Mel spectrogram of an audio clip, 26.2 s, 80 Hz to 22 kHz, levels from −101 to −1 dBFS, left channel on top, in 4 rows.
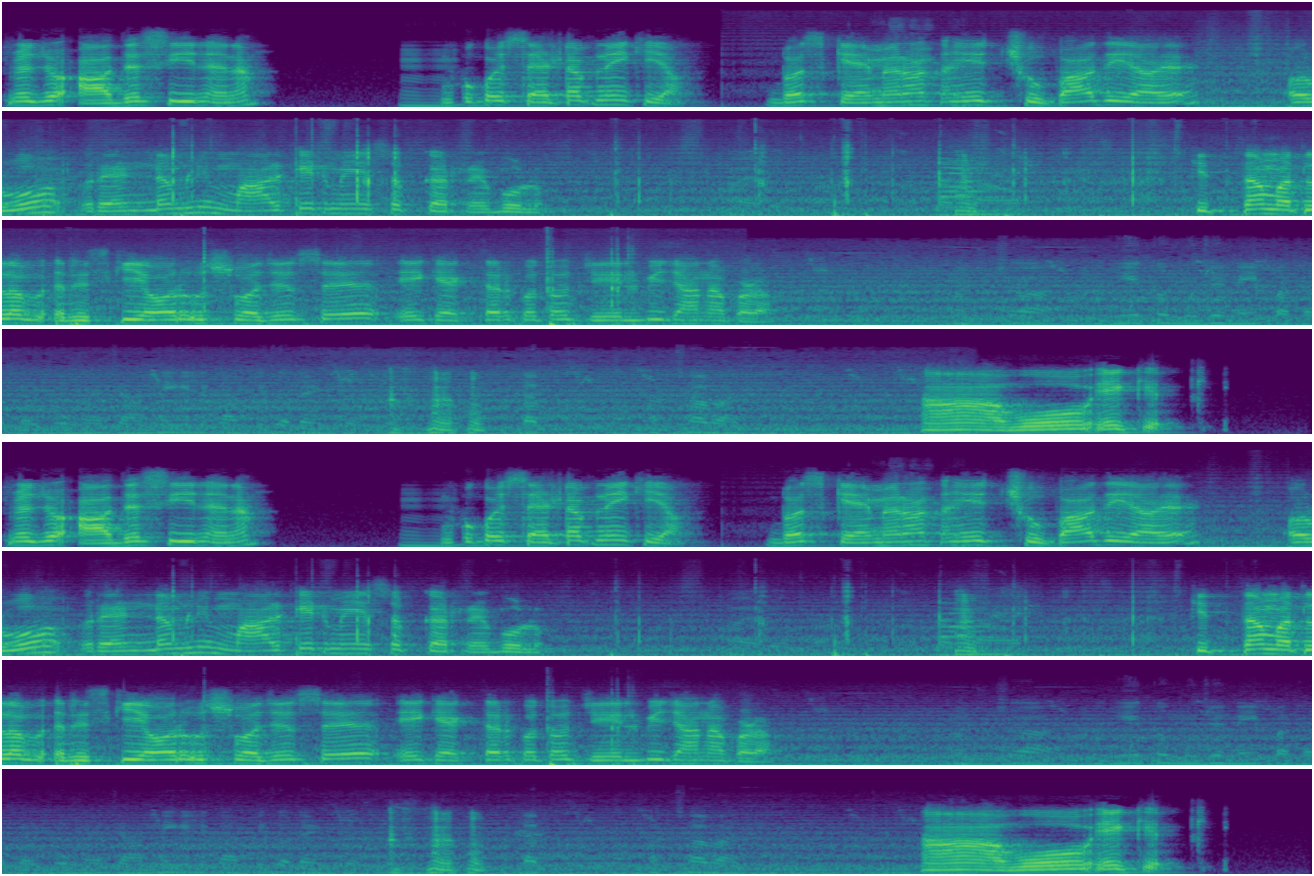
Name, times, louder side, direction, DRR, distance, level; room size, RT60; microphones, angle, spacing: voice 1, 0.0-1.3 2.3-3.5 3.8-6.0 6.4-9.3 11.3-11.7 12.5-17.0 21.6-22.1 24.2-25.8, equal, 5° right, 1.9 m, -26 dB
voice 2, 2.0-2.3 4.3-5.0 6.7-7.0 10.2-11.7 17.8-21.8 22.1-22.4 23.0-23.6 24.0-24.2, left 1 dB, 35° left, 5.9 m, -47 dB
sound 1, 3.6-3.7 3.9-4.1 5.5-16.8, left 2 dB, 55° left, 3.3 m, -39 dB
sound 2, 5.9-24.5, left 1 dB, 80° left, 2.0 m, -41 dB
head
